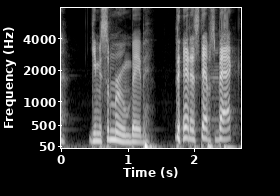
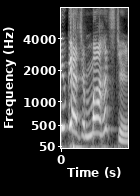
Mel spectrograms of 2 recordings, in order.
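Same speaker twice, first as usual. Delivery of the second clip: play-acted high accusing yell; 9 semitones higher than usual. Retelling how Hannah yells at her: imitating Hannah yelling. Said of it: "Hannah's yelling at her like".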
